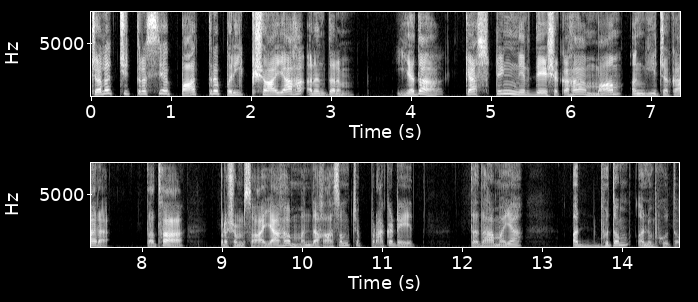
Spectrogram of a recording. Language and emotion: Sanskrit, happy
